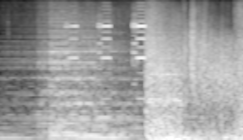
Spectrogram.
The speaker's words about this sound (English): Outside, an explosive device is placed against a metal door.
